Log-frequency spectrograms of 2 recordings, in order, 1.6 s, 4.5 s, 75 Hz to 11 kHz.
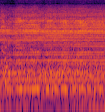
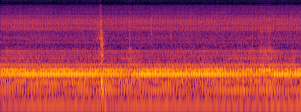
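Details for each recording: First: Schenker Zen100 solar-powered watermaker on its first test run: a steady, bright electric buzz with a faint rough hiss as the pump cavitates slightly on air trapped in the system during the start-up air-purge cycle. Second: et maintenant vous commencerez à entendre la pompe haute pression commencer à créer plus de pression dans le système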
